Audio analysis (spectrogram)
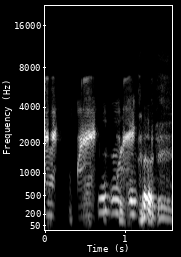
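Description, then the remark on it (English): A person imitates a duck with a run of loud, nasal quacking and low chittering sounds, a few short bursts followed by a longer burbling stretch. “Well, it was making the low chittering noises ducks will make, yeah.”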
